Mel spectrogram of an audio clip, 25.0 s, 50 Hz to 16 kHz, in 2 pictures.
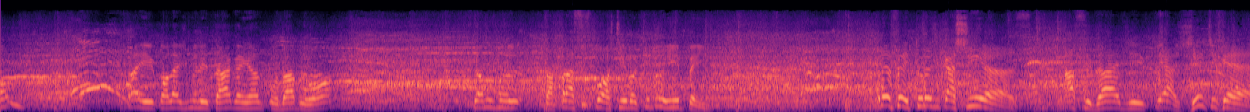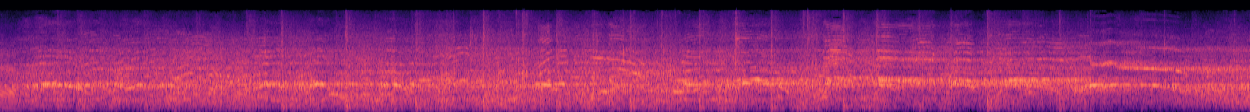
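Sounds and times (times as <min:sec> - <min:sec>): girls cheering and shouting: 0:00.0 - 0:01.3, 0:12.7 - 0:25.0.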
